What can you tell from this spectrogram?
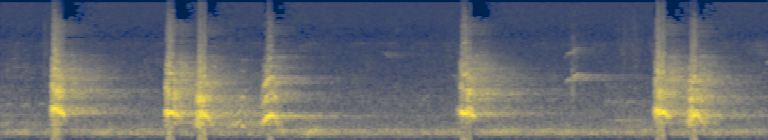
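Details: In a backyard, a Siberian Husky (Ausky) confronts a deer with seven loud, abrupt barks, some doubled in rapid succession, others spaced by pauses of one to two seconds, each trailing off in a brief echo.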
